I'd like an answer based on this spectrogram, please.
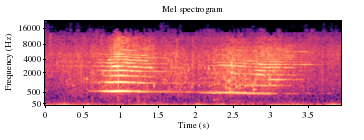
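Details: Hawaiian humpback whale singing in shallow water, so deep booming echoes are faint; a long, clear moan slides slowly downward over about three seconds, rich in stacked overtones, with a brighter swell near the start and soft water hiss beneath.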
